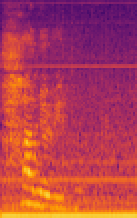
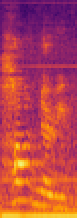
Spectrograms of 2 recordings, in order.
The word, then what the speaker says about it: honorary: You don't say honorary. Honorary. Like the ha sound there is is silent. It's silent.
